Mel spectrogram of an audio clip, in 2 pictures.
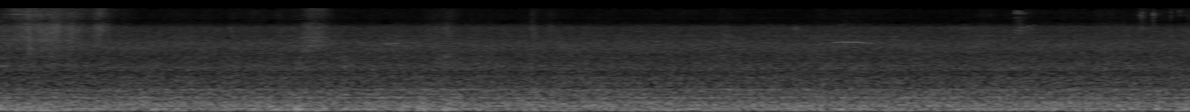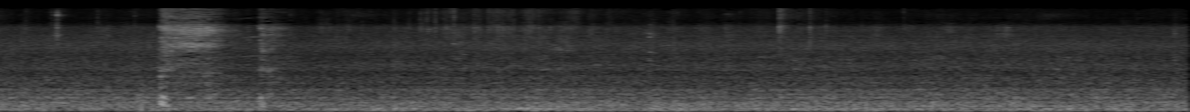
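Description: Passenger train running, a steady low rumble heard from inside the carriage, with one brief sharp noise about halfway through.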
